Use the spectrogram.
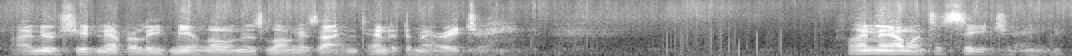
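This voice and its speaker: An actor playing a haunted, fearful young bridegroom confessing intensely, in 1940s radio melodrama style. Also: male voice, fairly low pitch, quick pace, darkish tone, close to an everyday voice. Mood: haunted, desperate. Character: haunted, fearful young bridegroom recounting his torment to a doctor.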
